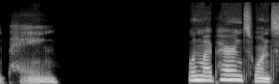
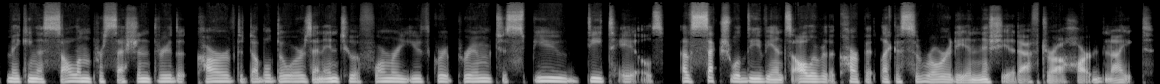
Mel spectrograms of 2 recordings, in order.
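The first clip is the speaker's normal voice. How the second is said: ordinary delivery, nothing marked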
